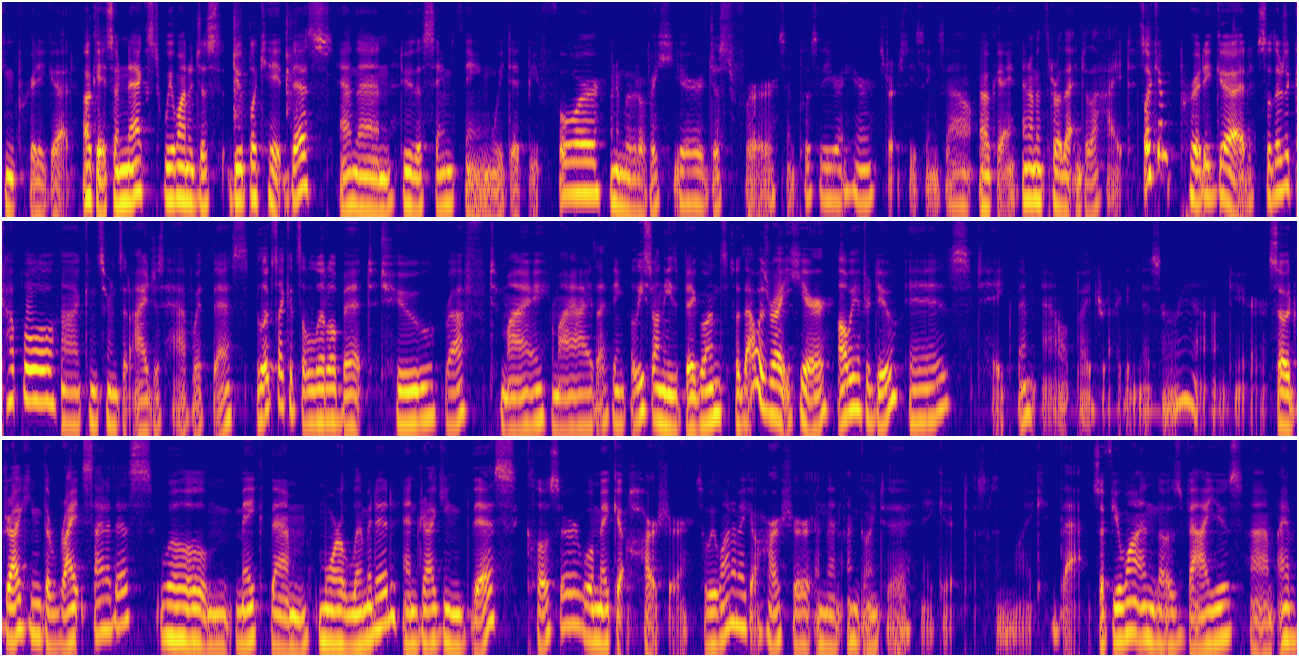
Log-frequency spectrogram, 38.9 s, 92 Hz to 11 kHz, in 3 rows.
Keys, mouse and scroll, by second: 0.0 middle click, 0.6 click, 1.2 click, 2.0 scroll down 2, 2.2 shift+click, 2.8 shift+d, 3.3-3.9 drag, 4.5-5.3 drag, 6.0 click, 8.1 click, 8.6 click, 9.0 click, 9.7-10.6 drag, 11.0 click, 11.3 middle click, 15.4 middle click, 17.8 middle click, 18.2 scroll up 2, 18.4 middle click, 18.7 scroll down 2, 20.1 scroll up 2, 20.7 click, 23.2 click, 23.8 click, 25.6 middle click, 25.6 scroll up 6, 26.3 click, 28.8 scroll up 1, 28.8 middle click, 29.8 click, 33.6 click, 34.0 click, 36.4 click, 37.6 click, 38.8 click.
